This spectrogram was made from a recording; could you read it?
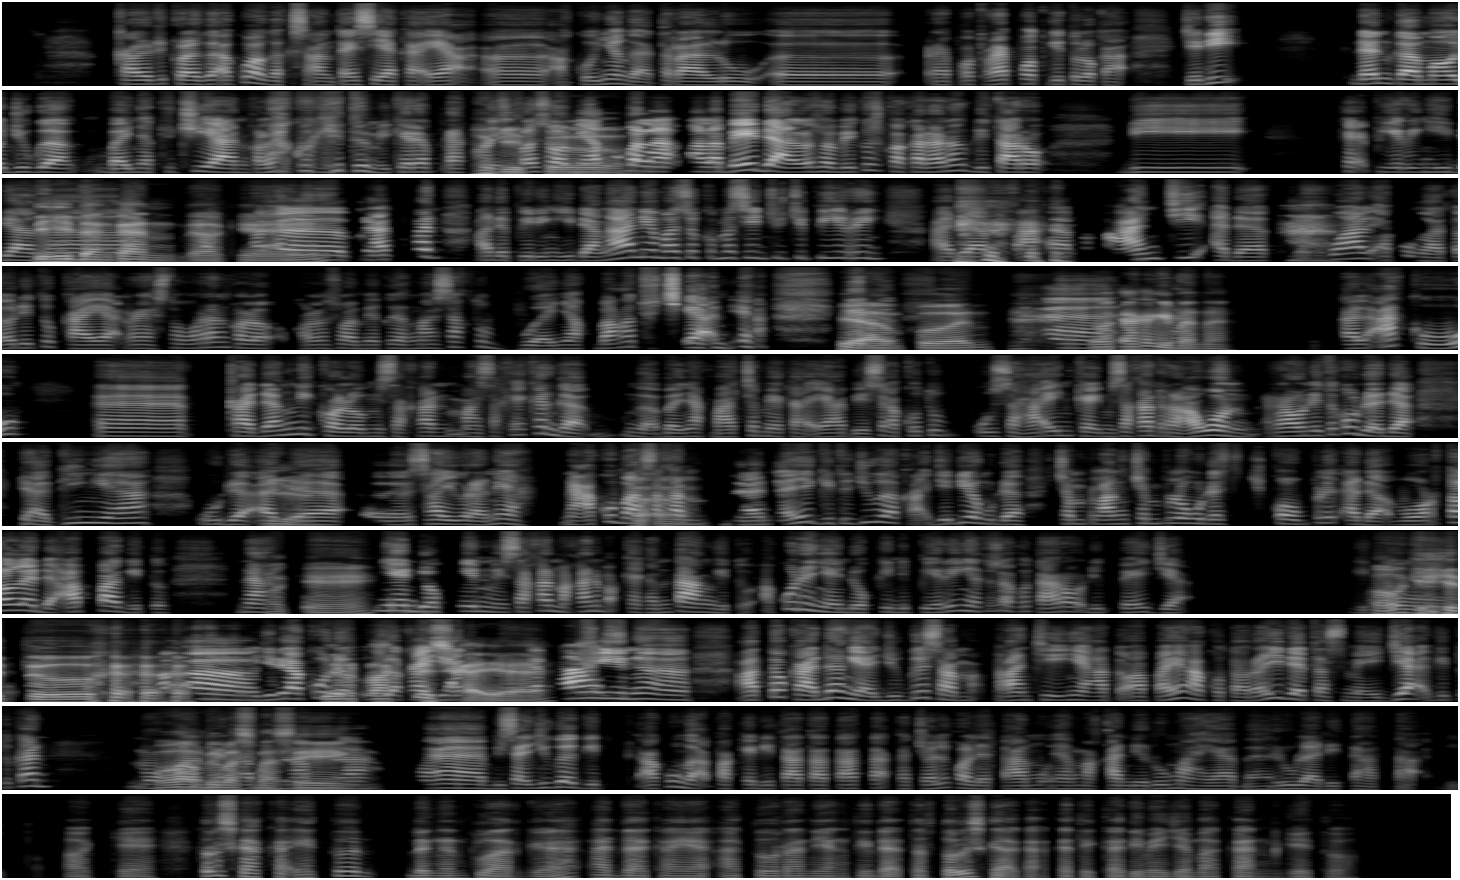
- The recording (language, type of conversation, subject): Indonesian, podcast, Bagaimana tradisi makan bersama keluarga di rumahmu?
- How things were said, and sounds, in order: laughing while speaking: "kalau aku gitu"; laugh; laughing while speaking: "cuciannya"; laughing while speaking: "gitu"; laugh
